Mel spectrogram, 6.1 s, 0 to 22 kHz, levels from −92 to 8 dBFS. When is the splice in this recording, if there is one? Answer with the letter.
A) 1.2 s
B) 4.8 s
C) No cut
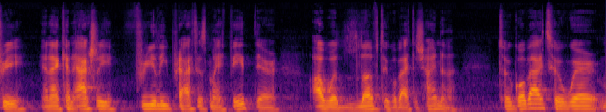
C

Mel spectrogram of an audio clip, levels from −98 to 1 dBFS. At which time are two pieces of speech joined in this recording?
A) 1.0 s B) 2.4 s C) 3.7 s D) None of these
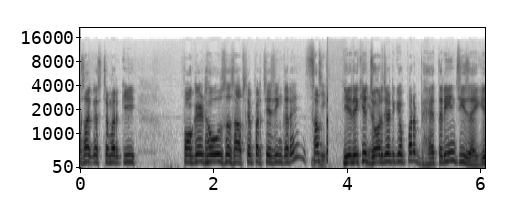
C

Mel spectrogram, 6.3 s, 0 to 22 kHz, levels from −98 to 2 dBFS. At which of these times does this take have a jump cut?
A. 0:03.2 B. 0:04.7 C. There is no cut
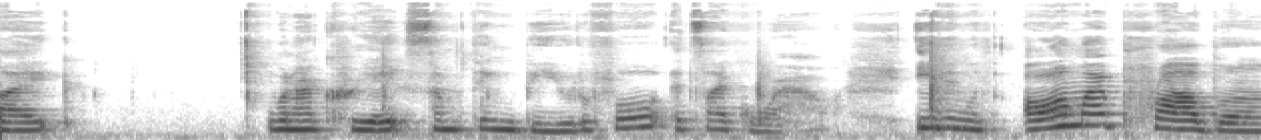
C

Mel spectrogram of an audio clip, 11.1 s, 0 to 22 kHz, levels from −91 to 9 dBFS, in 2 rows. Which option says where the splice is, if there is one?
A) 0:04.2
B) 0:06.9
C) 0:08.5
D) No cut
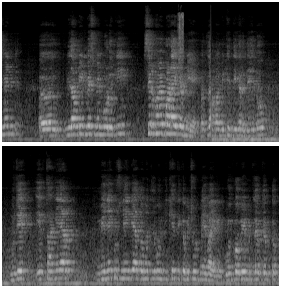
A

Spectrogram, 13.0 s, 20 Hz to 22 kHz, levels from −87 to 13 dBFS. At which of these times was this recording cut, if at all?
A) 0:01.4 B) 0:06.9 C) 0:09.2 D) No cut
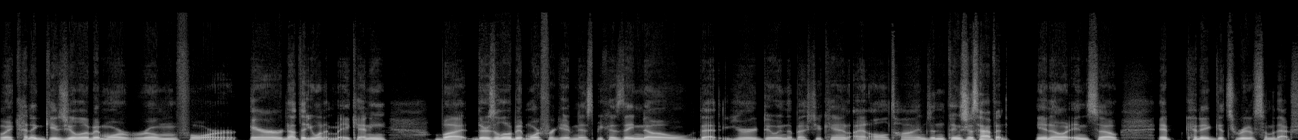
D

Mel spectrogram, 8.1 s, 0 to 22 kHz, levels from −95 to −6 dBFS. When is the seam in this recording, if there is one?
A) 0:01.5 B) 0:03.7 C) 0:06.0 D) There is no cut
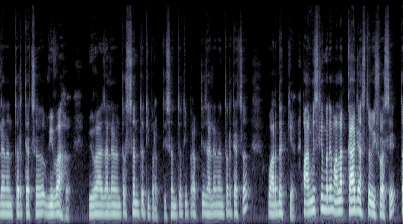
C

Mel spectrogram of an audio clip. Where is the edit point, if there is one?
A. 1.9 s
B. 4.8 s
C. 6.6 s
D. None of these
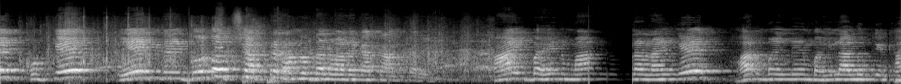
B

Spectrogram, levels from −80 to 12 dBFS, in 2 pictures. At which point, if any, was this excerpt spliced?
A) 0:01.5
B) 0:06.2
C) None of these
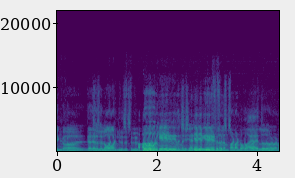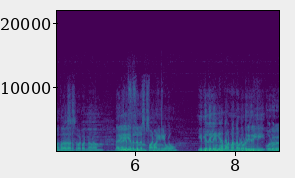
A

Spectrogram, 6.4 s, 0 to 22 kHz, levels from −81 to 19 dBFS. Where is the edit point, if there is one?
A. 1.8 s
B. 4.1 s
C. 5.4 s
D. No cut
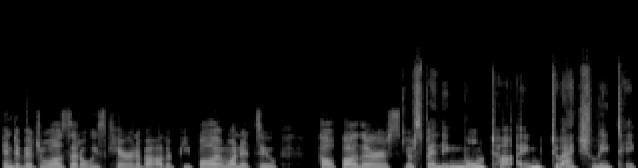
B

